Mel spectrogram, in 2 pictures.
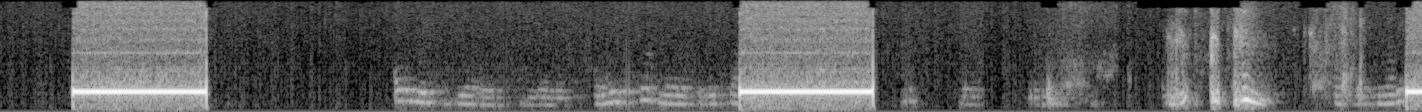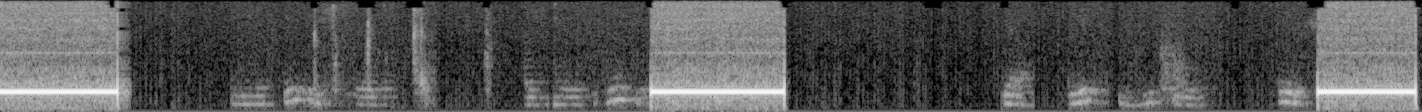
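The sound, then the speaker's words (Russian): Telephone ringback tone while a call waits for an answer: five steady, single-pitched tones, each about a second long, at regular intervals, with someone talking quietly in the gaps. “Абонент пока что не отвечает, но я продолжаю дозваниваться. Оставайтесь на линии.”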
